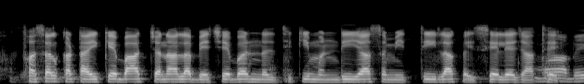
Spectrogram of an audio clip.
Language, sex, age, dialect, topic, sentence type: Chhattisgarhi, male, 18-24, Western/Budati/Khatahi, agriculture, question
